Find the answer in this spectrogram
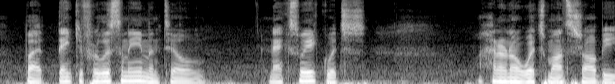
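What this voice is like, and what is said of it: Usual voice. Nothing is said of it.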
